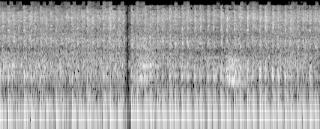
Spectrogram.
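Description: A tiny motorcycle's engine runs at a steady, loud, close chugging pulse, with a brief dip partway through and no talking.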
